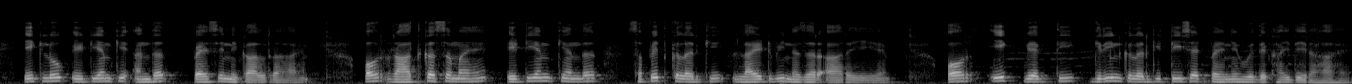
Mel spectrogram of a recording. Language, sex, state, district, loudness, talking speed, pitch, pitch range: Hindi, male, Bihar, Jahanabad, -30 LUFS, 175 wpm, 130 Hz, 115-145 Hz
